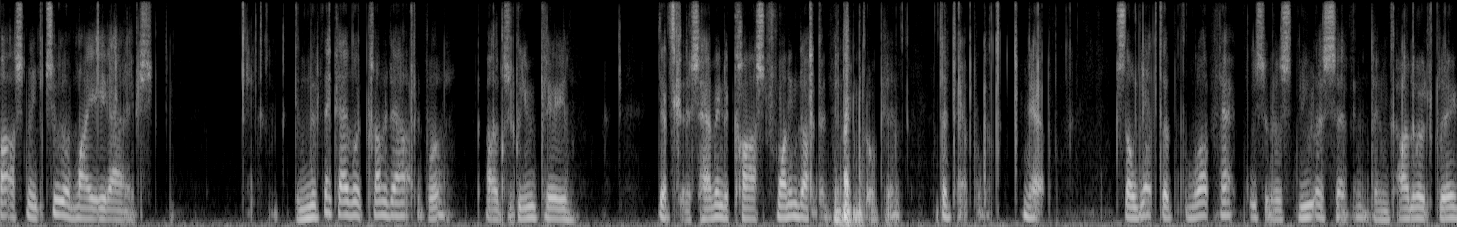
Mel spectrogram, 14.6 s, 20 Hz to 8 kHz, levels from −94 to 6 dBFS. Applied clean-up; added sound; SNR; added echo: neural diffusion model UNIVERSE++.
